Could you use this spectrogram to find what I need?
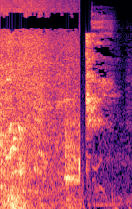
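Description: Water splashes loudly as a dog swims.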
